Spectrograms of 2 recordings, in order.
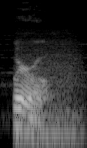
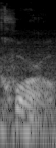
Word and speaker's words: Quirrell: Quirrell. Quirrell. Quarrel. That'd be Quarrel, because it's spelled like squirrel.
